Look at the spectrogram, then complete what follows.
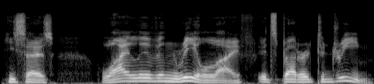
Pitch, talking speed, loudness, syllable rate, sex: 120 Hz, 175 wpm, -17 LUFS, 3.8 syllables/s, male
